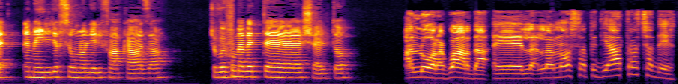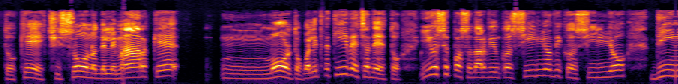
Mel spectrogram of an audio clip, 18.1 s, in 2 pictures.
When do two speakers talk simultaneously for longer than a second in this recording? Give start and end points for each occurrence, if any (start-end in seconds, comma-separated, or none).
none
